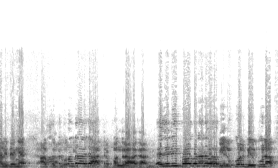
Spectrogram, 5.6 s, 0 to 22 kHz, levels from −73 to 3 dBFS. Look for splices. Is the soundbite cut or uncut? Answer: cut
